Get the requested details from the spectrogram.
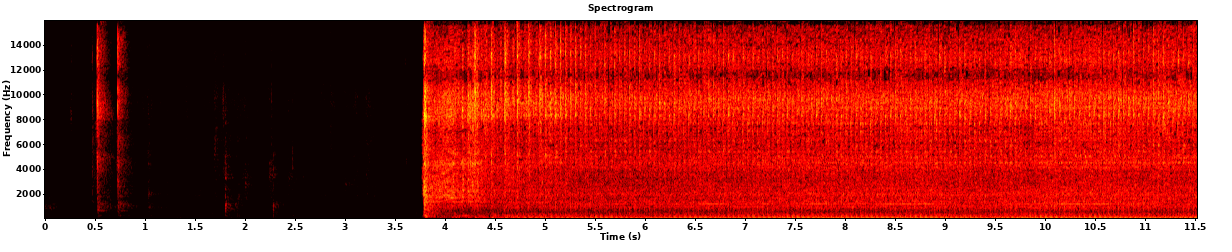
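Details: Craftsman snowblower single-cylinder after carburettor cleaning, primed, half choke: catches after a few pulls and settles into a steady, even beat of about four pulses a second, running smoothly.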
